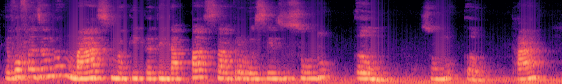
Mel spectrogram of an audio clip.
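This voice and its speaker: A woman's voice: high voice, normal speed, warm tone, echoey room, slight background noise. A Brazilian woman teaching Portuguese pronunciation, stretching and exaggerating vowels to demonstrate them and checking in with the learner often. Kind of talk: language lesson to camera.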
